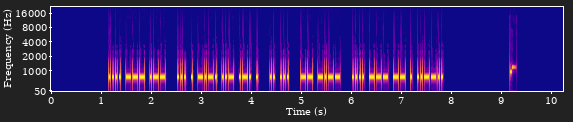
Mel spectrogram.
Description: Morse code, heard as a keyed tone, about 34 wpm, 700 Hz. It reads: HOW SECURE IS MY HOME?
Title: Sentences from Top 1200 Words 35wpm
